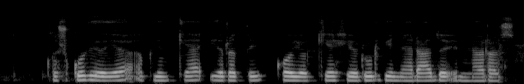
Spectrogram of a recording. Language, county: Lithuanian, Vilnius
